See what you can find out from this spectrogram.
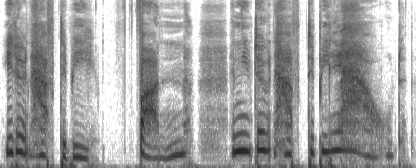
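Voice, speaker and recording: A British woman playing a possessive, doting yandere girlfriend in an intimate ASMR roleplay, soft, coaxing and often whispering close to the mic. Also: high voice, lively intonation, a little slow, no room sound. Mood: tender, soothing. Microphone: close microphone, dry.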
